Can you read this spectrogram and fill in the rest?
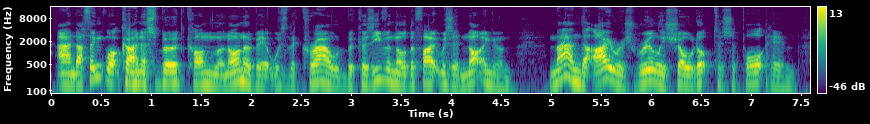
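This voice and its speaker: A man from Scotland giving a casual, excited post-fight review for his vlog, rambling with restarts. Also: on the high side, brisk. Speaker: boxing vlogger.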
